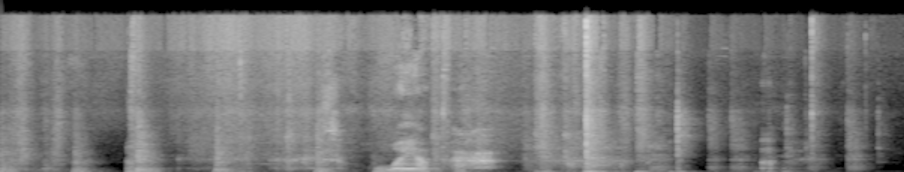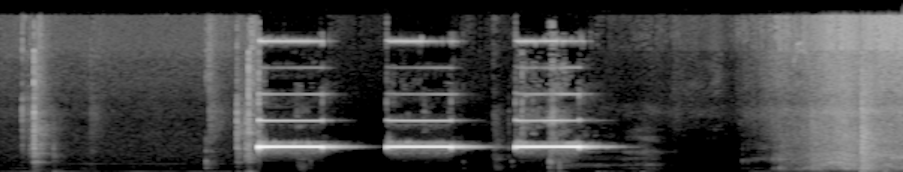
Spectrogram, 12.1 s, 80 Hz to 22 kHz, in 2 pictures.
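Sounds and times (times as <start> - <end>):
smoke alarm beeps: 7.8 - 10.2.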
